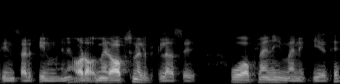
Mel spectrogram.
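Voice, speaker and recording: A man speaks with a fairly low pitch. His pace is moderate. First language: Maithili (speaking Hindi). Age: 20s. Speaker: civil services exam topper. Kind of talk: live-stream Q&A interview.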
